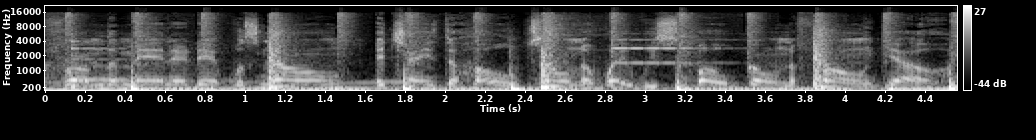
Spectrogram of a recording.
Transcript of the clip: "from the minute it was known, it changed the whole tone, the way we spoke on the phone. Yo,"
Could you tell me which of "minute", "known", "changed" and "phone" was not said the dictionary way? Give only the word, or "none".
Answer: none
